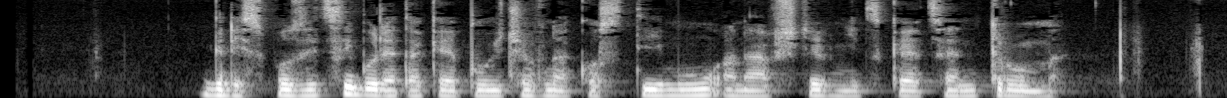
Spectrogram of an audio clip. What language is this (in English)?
Czech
